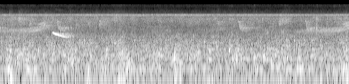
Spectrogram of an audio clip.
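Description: Steady trickling of water, river water running into a fishpond. About a second in, a bird gives one short falling whistle.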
